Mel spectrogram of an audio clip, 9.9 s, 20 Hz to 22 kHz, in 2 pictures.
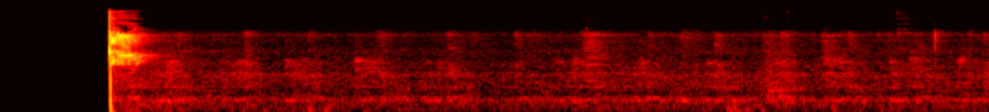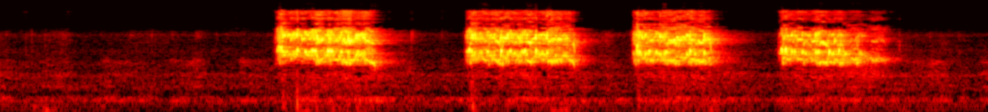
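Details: A 15-day-old hand-fed budgerigar chick gives four harsh, raspy begging calls in quick succession, each about half a second long.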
